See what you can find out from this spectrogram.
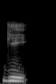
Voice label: "ghih2", Taiwanese syllable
